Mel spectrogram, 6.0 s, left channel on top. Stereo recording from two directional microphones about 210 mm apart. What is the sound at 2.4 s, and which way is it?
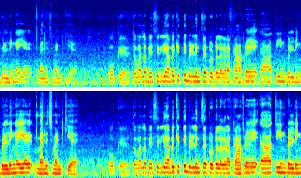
Speech, centre (ahead or behind).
